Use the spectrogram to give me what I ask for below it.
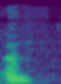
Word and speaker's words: Haum: Et en fait, euh, ouais, home, ça m'est venu un peu naturellement en mélange de home, la maison, et home, A-U-M. Et du coup, home.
